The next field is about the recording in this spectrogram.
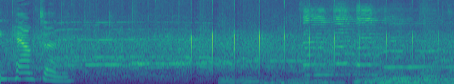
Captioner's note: cheering, applause; smooth jazz music; applause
